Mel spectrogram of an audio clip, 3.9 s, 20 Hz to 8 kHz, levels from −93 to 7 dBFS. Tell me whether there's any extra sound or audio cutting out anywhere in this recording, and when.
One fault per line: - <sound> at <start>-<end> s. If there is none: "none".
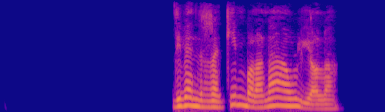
none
